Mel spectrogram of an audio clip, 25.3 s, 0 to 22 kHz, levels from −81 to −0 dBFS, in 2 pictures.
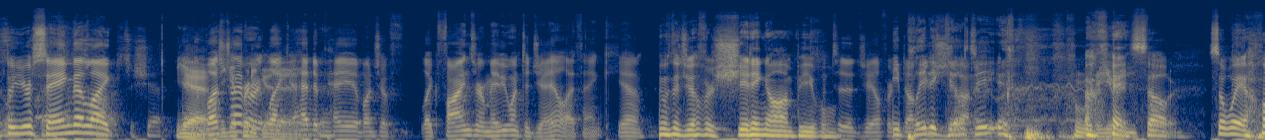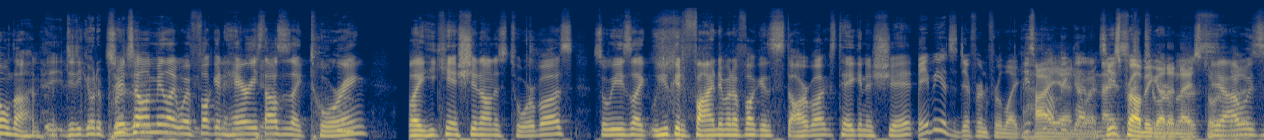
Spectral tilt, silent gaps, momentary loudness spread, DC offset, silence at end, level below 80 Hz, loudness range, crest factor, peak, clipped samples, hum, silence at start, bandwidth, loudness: -5.5 dB/octave; 16.67-16.73 s; 13 LU; 0.9%; 0 s; -44 dBFS; 6 LU; 20 dB; 0 dBFS; under 0.1%; none; 0 s; 16 kHz; -20 LUFS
